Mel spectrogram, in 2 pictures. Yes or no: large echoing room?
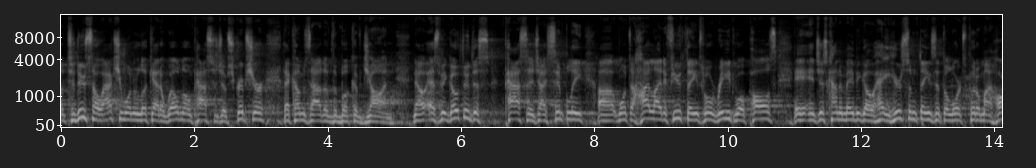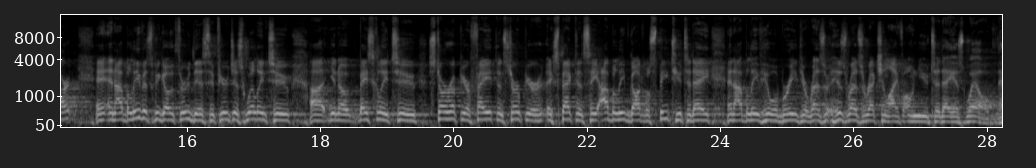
yes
